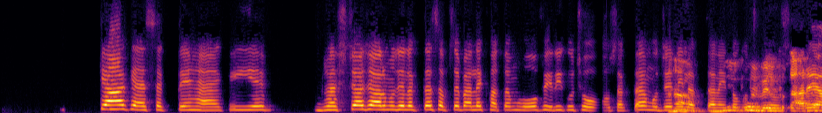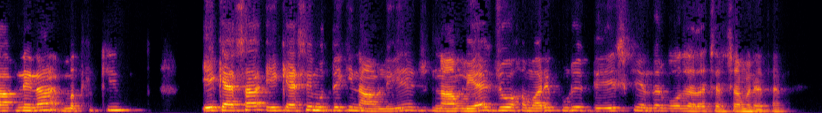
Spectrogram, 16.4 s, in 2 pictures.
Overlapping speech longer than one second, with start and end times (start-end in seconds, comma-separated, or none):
6.7-8.3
